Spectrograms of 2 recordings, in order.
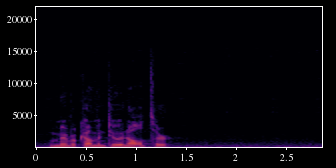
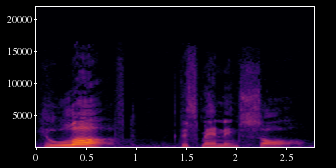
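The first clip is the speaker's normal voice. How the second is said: loud, slow preacher's proclamation; rising fervent sermon voice; preaching; 4 semitones higher, 9 dB louder, slower than usual. Acted. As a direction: proclaim it from the pulpit. Preaching at full force.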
